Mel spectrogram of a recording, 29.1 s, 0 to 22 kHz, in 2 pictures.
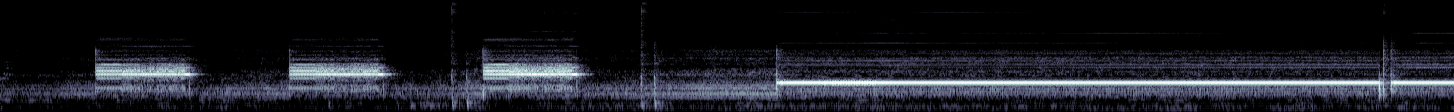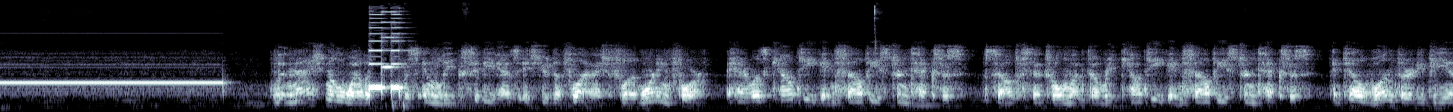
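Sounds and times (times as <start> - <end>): steady high attention tone: 18.2 - 18.6.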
